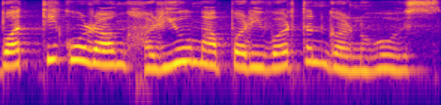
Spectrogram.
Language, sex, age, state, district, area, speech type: Nepali, female, 18-30, West Bengal, Darjeeling, rural, read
